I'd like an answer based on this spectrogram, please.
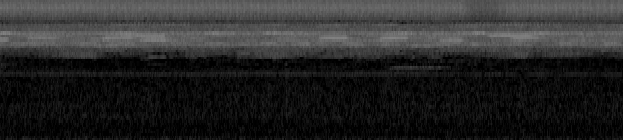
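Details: Costa Rican rainforest insects after dark near Corcovado National Park on the Osa Peninsula, a continuous high buzzing drone with pulsing trills repeating roughly each second over the steady background.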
